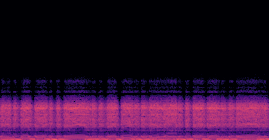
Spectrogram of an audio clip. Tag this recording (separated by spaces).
groove guitar heavy metal rock thrash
